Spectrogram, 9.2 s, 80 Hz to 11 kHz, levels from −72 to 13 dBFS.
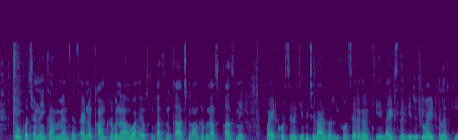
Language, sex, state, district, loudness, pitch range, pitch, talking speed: Hindi, male, Jharkhand, Sahebganj, -28 LUFS, 115-125 Hz, 120 Hz, 305 wpm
